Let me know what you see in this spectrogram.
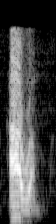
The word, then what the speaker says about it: arum: The Hebrew word for subtle is arum, pronounced Aram,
